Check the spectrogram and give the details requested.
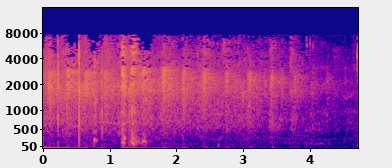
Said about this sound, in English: Thank you for your excellent houses. I think we should give them a round of applause for that.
